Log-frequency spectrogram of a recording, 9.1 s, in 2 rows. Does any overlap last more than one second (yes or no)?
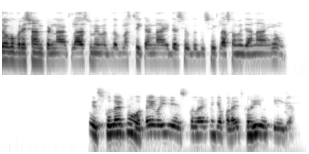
no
